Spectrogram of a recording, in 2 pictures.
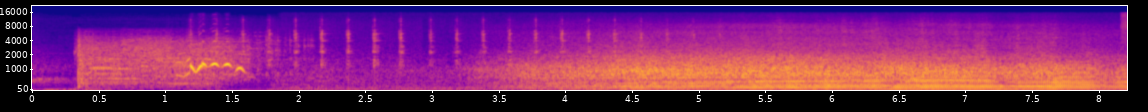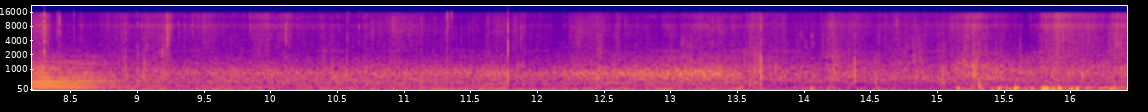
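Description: A clock ticking about five times a second, then a large vehicle passing on a highway, its engine rising and fading over several seconds. After that, rustling and crunching of footsteps through dry grass.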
